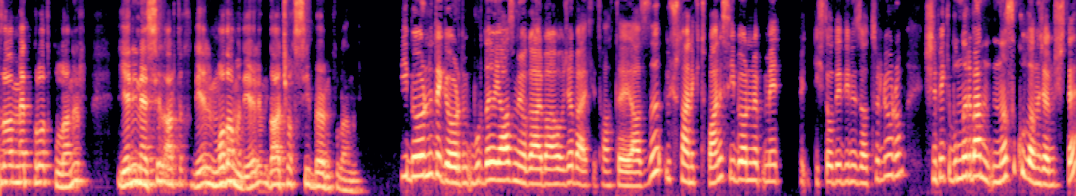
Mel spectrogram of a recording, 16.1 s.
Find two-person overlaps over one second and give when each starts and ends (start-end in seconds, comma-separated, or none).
none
